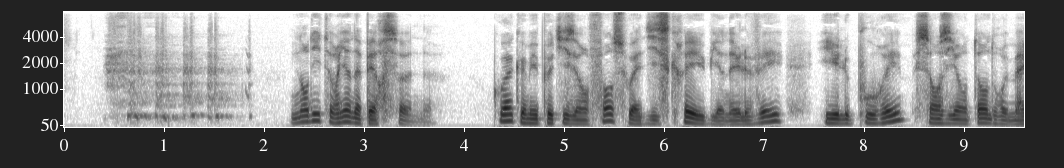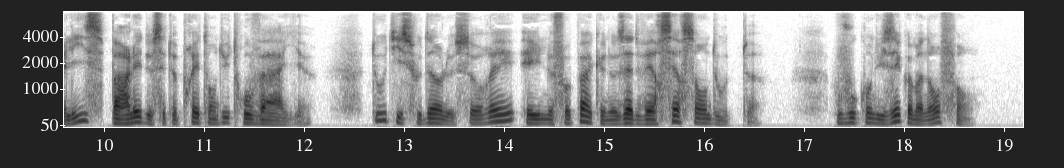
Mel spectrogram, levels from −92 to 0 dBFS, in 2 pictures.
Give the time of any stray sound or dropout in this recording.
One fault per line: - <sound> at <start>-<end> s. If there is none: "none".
- laugh at 0.4-1.9 s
